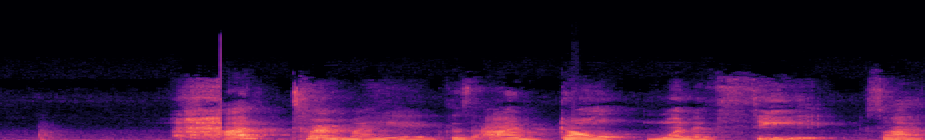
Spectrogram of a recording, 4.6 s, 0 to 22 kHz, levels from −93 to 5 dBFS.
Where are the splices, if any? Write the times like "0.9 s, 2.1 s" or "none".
none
